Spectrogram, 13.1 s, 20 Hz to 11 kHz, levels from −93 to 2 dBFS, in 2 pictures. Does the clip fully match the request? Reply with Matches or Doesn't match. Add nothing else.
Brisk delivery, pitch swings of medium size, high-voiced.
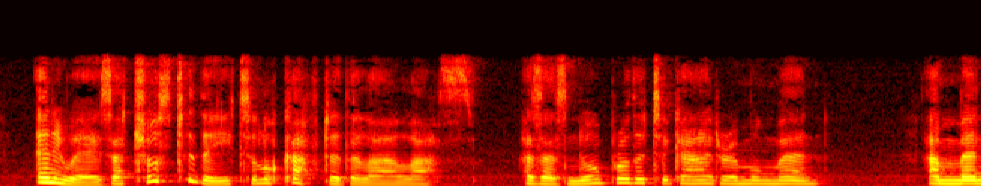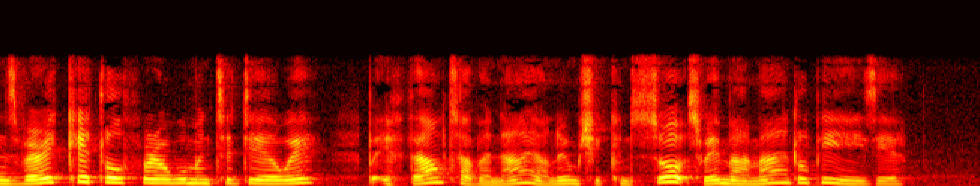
Matches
